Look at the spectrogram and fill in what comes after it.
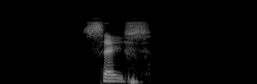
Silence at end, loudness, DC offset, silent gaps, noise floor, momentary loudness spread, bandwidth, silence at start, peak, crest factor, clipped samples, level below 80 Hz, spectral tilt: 1.05 s; -32 LUFS; under 0.1%; none; under -90 dBFS; 14 LU; 11 kHz; 0.85 s; -12 dBFS; 26 dB; under 0.1%; -64 dBFS; -2.5 dB/octave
